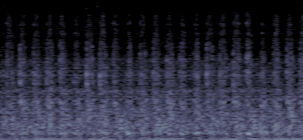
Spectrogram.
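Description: Embroidery machine sewing a gingerbread man design, its needle hammering in a fast, even, continuous rhythm, close and unbroken with no voices.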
